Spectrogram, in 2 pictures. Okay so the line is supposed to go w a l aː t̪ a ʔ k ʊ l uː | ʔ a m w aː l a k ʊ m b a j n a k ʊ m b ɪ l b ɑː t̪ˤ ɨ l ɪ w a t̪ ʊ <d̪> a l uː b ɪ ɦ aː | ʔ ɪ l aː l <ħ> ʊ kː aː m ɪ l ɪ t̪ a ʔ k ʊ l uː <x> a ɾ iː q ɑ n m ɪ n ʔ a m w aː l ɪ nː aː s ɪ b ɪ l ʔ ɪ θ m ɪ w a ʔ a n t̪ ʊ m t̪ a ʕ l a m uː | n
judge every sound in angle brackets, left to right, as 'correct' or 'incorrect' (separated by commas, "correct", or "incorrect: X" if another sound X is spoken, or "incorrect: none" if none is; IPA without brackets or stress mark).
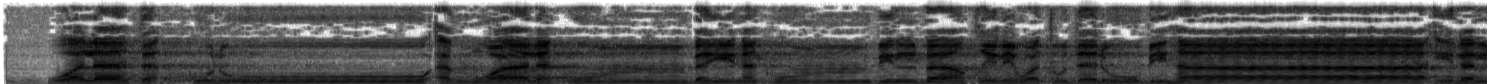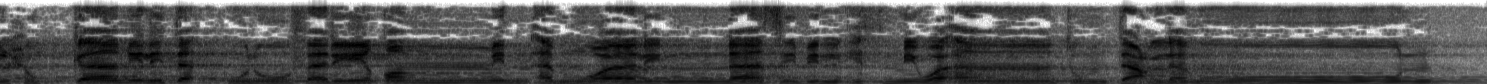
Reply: correct, correct, incorrect: f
